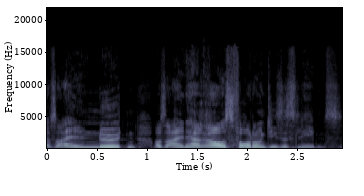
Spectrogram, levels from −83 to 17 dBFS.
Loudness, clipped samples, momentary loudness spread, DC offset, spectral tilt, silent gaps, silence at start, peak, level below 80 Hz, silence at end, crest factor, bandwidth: -28 LUFS; under 0.1%; 14 LU; under 0.1%; -6.5 dB/octave; none; 0 s; -10 dBFS; -60 dBFS; 0.05 s; 18 dB; 16 kHz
